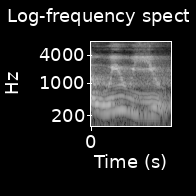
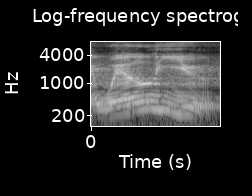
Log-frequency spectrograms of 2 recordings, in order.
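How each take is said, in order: First: WILL YOU with a swallowed L, "wiw you"; "will" ending in a W sound before "you"; unlinked words. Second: WILL YOU joined as "wil-lyou"; slow, lower demo carrying the L of "will" into "you"; linked L. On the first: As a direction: say "will you" without carrying the L over. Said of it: "Você nunca vai falar". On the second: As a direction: stretch "will you" with a clear L link. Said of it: "o som do L e emenda com o you". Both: Shown as a demonstration.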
